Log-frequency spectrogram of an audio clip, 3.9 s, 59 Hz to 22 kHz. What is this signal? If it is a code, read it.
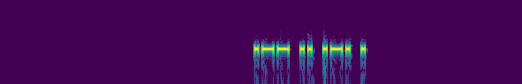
Morse code, heard as a keyed tone, about 41 wpm, 700 Hz. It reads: WIRE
